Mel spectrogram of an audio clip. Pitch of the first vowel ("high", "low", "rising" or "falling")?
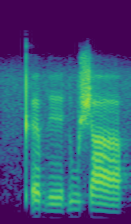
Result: high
